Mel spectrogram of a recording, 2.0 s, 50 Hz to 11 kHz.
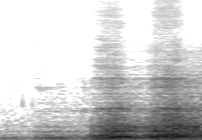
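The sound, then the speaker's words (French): A car engine is heard from about eight metres behind the car, near the exhaust pipe. A low rumble starts quietly, then swells into louder, steady engine noise with two surges. “Là, on est loin derrière la voiture au niveau du pot d'échappement, mais à quoi, 8 mètres?”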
